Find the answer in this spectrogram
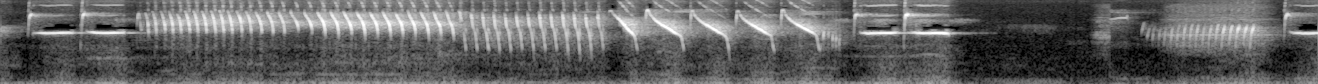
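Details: Canary song played to stimulate other canaries: sharp repeated chip-like notes, a loud fast buzzy trill, a run of descending slurs, then a pause before a softer trill.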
